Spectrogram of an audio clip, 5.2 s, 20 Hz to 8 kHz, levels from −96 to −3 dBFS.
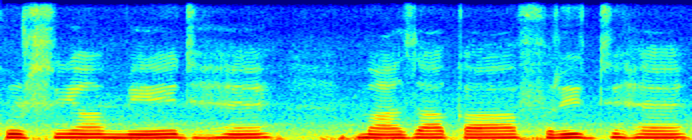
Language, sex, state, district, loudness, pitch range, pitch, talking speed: Hindi, female, Chandigarh, Chandigarh, -13 LUFS, 180-190 Hz, 185 Hz, 80 wpm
